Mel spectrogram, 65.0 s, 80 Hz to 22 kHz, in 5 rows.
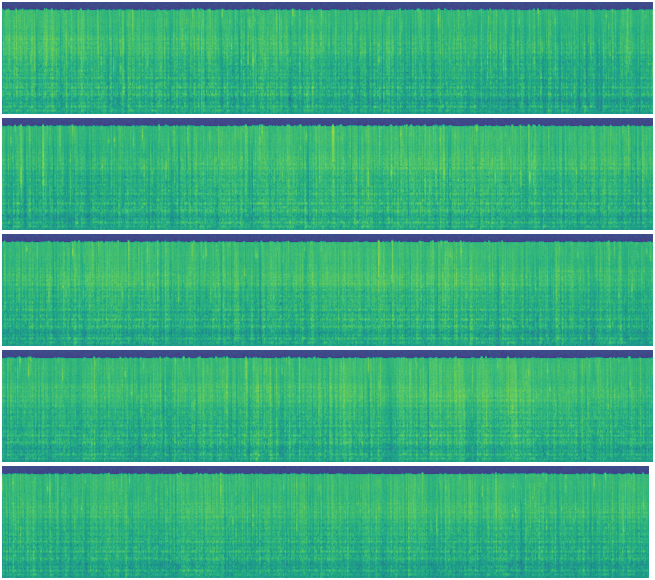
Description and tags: rain against window 2
Intense rain drops against small window pane recorded with a Zoom H1 XY-microphone.
But you don't have to.
Wanna see my works?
